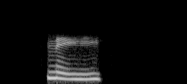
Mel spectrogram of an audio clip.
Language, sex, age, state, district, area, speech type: Dogri, female, 18-30, Jammu and Kashmir, Samba, rural, conversation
